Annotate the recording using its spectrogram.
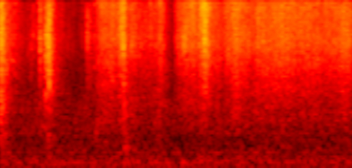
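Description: Handling noise close to the microphone: a sharp click at the start, then a few faint short rustles and ticks.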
